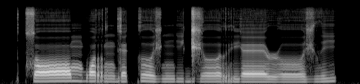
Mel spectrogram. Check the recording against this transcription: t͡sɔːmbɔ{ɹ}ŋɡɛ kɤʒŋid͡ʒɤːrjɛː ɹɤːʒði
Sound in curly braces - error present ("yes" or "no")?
yes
